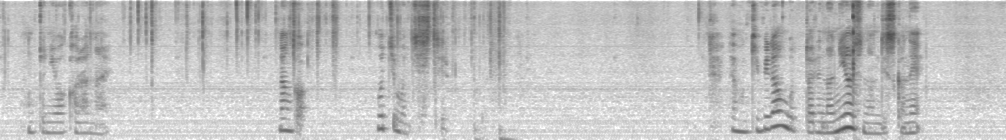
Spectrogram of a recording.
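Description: A young woman speaks softly and close by, in short phrases with pauses.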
